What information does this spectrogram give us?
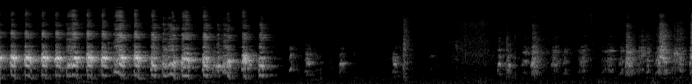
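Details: Tethered chukar partridge recorded in Şırnak, Turkey, opens with a loud, rapid run of chattering chuck notes for nearly three seconds, then breaks off into sparser, quieter notes after a short pause.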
